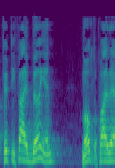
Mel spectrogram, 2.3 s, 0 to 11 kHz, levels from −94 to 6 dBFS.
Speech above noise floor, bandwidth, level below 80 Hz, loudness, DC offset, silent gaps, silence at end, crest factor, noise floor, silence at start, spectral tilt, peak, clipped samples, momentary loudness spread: 23 dB; 8 kHz; -68 dBFS; -22 LUFS; under 0.1%; none; 0 s; 16 dB; -44 dBFS; 0 s; -7.5 dB/octave; -6 dBFS; under 0.1%; 9 LU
